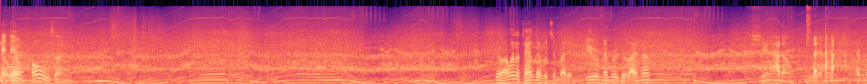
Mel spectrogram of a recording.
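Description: A car engine revs up and down hard.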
